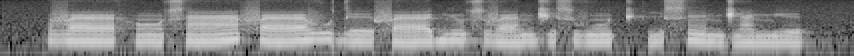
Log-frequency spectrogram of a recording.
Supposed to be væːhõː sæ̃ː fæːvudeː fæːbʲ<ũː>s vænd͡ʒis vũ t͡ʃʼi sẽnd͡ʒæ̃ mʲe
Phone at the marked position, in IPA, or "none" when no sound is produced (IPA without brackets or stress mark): ũː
